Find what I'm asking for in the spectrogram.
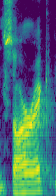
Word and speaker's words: Sarek: But I understand what I'm saying with the Spock's, with is it Sarek? I'm trying to get his name wrong. – Sarek, yeah.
